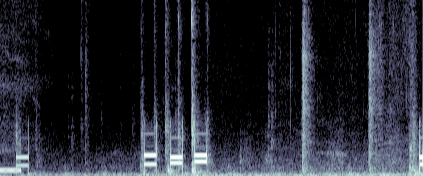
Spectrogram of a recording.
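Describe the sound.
Telephone keypad tones beep as a call is dialed: one short tone at the start, three quick tones in a row, then another at the end, over a low, steady hum.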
